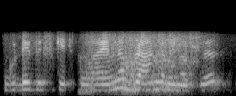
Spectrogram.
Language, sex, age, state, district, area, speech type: Tamil, female, 18-30, Tamil Nadu, Chengalpattu, urban, conversation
